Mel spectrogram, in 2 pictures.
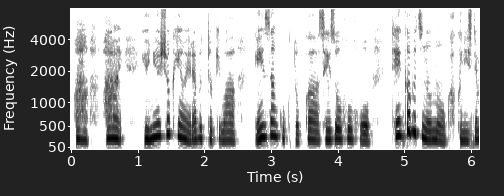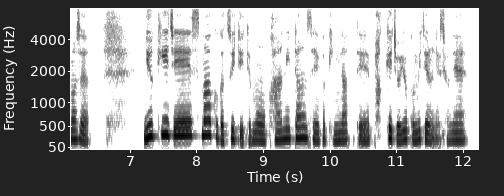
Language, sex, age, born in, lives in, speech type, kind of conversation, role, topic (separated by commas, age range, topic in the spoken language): Japanese, female, 35-39, Japan, United States, read, expert-assistant, asker, オーガニック食品は値段に見合う安全性や価値があると思いますか？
